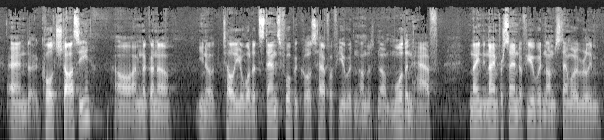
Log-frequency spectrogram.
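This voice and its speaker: A middle-aged man from East Germany with a German accent, speaking from the front of a church with many fillers, restarts and joking asides. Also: mid-range voice. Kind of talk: sermon.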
